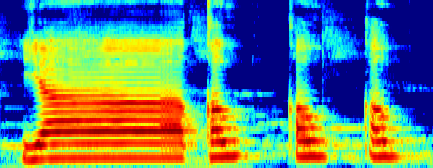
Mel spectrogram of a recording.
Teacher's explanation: اس کو بعد کرتے ہیں یا قو، یہ قو لمبا نہیں کرنا، یا قو، قاف کی آواز نکالنی ہے، زبان کی جڑ اور تالو کا نرم حصہ، اس طرح کی آواز آئے گی، یا قو، قو، قو۔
